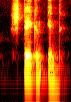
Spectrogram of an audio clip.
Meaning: inflection of insteken: 1. plural present indicative 2. plural present subjunctive
- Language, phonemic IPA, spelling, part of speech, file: Dutch, /ˈstekə(n) ˈɪn/, steken in, verb, Nl-steken in.ogg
